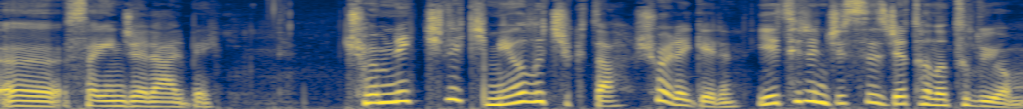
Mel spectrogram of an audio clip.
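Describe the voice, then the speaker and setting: Speaking at a moderate pace, a woman with a medium pitch sounds animated, her voice making very wide pitch swings. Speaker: reporter. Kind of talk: interview. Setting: outdoors.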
